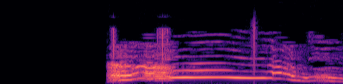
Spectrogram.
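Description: A dog gives a brief howl. It opens with a rough burst, holds a steady mid-pitched tone, then slides downward at the end. No other sounds are heard.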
